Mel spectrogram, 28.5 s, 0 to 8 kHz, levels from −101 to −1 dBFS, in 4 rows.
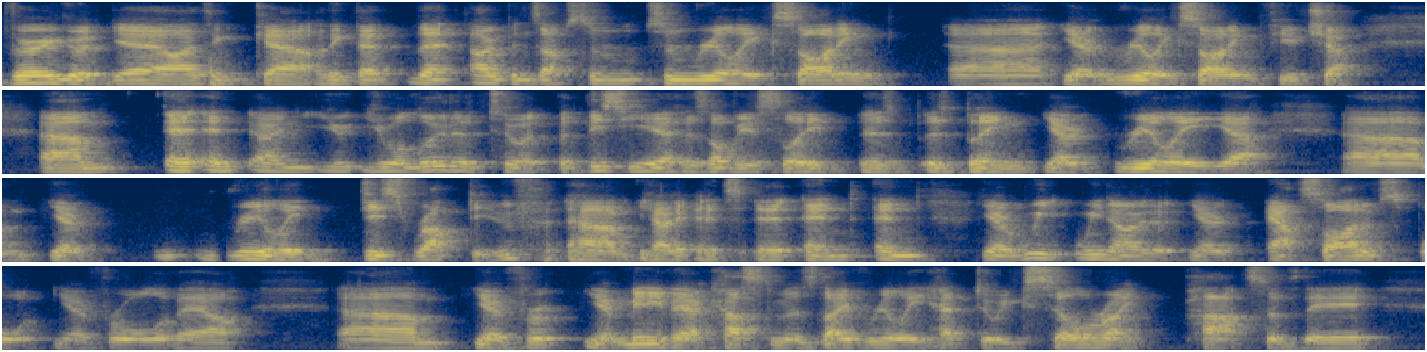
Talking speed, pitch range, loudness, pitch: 195 wpm, 110-140 Hz, -27 LUFS, 125 Hz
